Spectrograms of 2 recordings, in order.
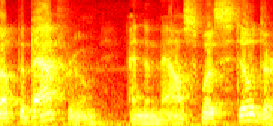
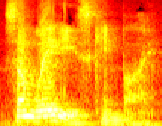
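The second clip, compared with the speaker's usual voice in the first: usual speaking voice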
